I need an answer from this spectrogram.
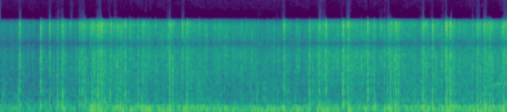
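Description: Fireworks display: aerial shells bursting in a rapid, overlapping barrage of booms and crackles, many shots a second without a break.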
